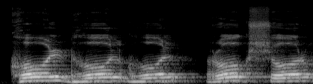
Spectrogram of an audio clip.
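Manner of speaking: slow teacher demo of खोल and ढोल with a clear ओ; o vowel demo. Shown as a demonstration. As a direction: stretch each word so the ओ is heard. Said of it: "वाव का तलफ़ुज़ ओ की आवाज़ में". (ओ की आवाज़ में धीरे-धीरे)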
